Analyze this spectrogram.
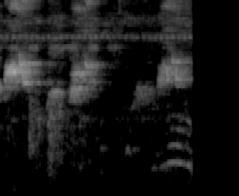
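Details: A female red-whiskered bulbul singing to excite a male bird, with a run of bright slurred warbled notes in a continuous phrase that ends in a lower falling whistle. Faint background noise sits underneath.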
